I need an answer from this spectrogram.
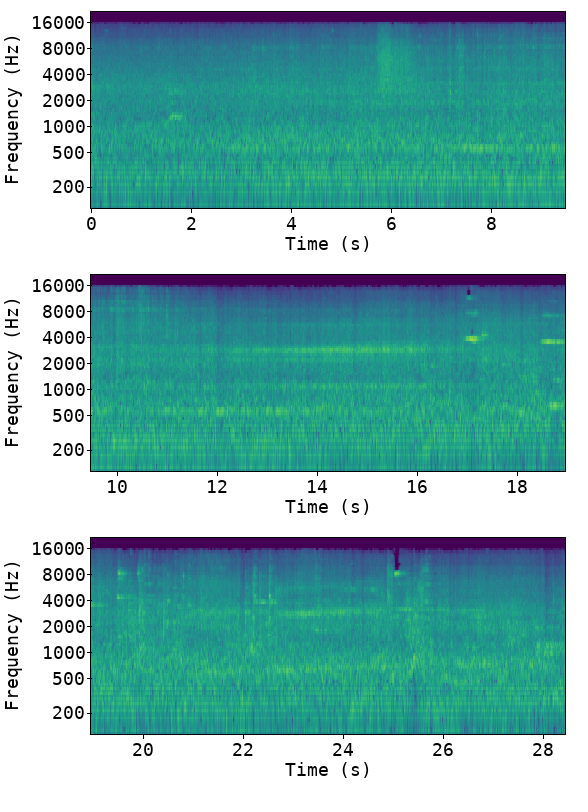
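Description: London Underground engineering train of a battery-electric locomotive and loaded ballast wagons rolling slowly through a station, with a steady rumble of wheels on rail and a long metallic wheel squeal that comes and goes, plus occasional clicks over rail joints.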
